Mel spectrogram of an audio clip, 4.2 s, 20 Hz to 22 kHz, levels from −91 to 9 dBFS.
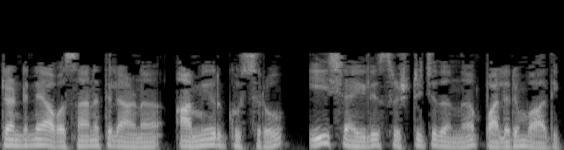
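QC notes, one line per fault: throughout: MP3 compression. Watery, swirly sound with nothing above 5.9 kHz and metallic s sounds, likely from a heavily squeezed MP3 encode near 24 kbps.
1.33 s and 3.65 s: pre-echo. A short hiss of 11 and 13 ms precedes each sharp attack, as the codec smeared block noise into the quiet before.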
